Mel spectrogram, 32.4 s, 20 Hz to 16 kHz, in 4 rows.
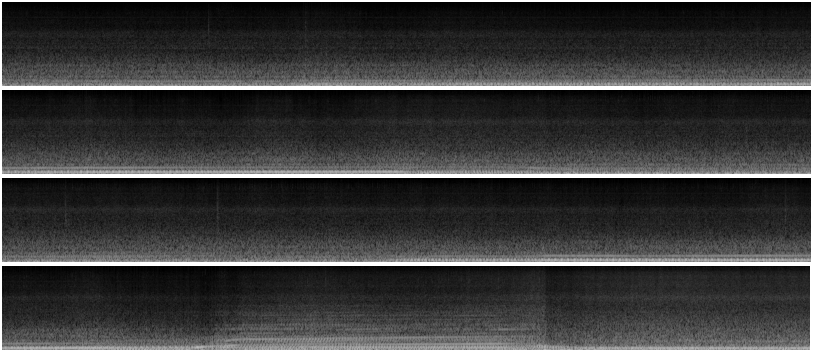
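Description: Chrysler 440 cubic-inch (7.2 L) V8 of a 1974 Jensen Interceptor heard from inside the cabin, running with a steady throb under light load as the engine note slowly climbs, dips briefly about midway and climbs again. Near the end the revs sweep up quickly, then drop back.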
